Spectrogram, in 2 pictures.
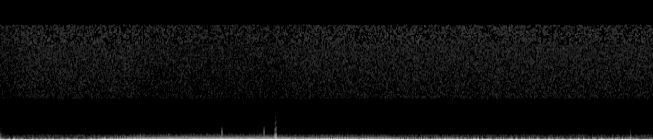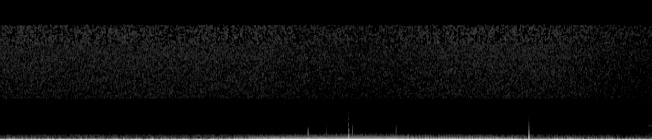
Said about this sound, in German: Auch die tiefen Stimmen der Blauwale konnten die Forscher im Winter noch hören. Bislang war man davon ausgegangen, dass die größten Tiere der Erde in dieser Zeit wärmere Gewässer aufsuchen.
